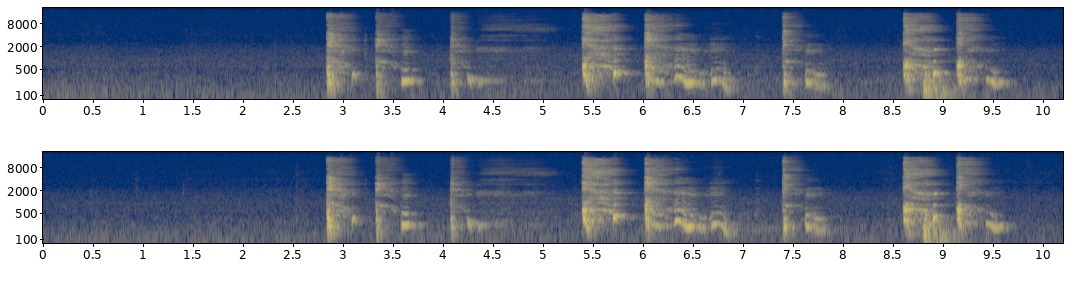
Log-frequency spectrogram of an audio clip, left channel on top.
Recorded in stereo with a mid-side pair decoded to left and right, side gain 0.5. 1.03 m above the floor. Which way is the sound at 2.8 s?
20° right.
